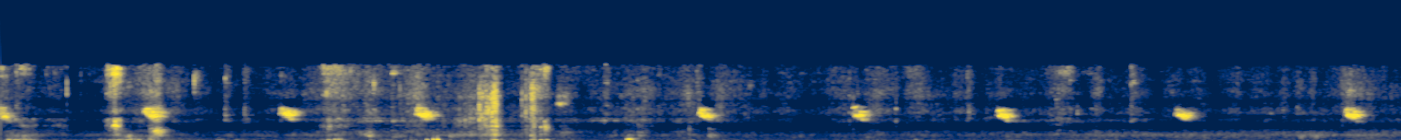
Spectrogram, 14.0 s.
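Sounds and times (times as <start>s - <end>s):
small bird chirping: 0.0s - 1.9s, 2.6s - 5.9s, 6.8s - 7.4s, 8.3s - 14.0s
cloth wiping a whiteboard: 10.4s - 14.0s.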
